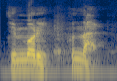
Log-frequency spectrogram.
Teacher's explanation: 뒷말의 첫 소리 니은 미음 앞에서 니은 소리가 덧나는 것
